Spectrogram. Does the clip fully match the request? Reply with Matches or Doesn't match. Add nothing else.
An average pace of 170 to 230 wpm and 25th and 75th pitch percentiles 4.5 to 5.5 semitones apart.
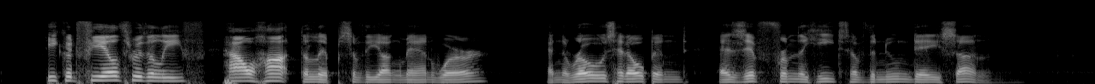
Doesn't match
